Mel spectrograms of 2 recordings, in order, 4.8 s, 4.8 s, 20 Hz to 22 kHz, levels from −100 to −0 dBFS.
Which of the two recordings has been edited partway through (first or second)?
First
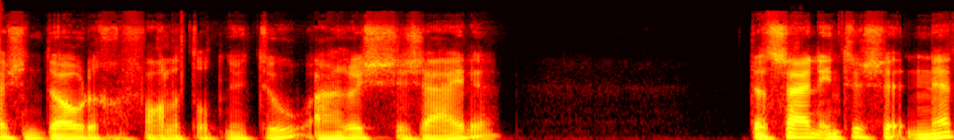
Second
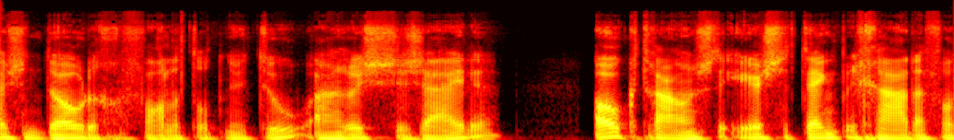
second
